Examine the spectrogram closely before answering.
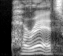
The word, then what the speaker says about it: Haaretz: But that's not the case, because Israel, according to Haaretz, which is I believe that's how you pronounce it, it's an Israeli news outlet, Israel has reportedly provided direct aid and funding to Syrian rebels.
